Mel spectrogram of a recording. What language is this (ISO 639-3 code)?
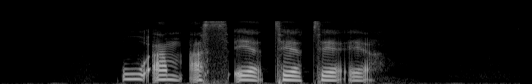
nor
